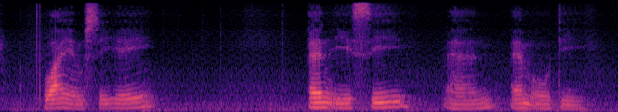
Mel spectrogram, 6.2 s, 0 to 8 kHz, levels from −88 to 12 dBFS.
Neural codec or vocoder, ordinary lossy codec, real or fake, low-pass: codec, 16 kHz, 0.4 kbps, LongCat-Audio-Codec; none; fake; 7.2 kHz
